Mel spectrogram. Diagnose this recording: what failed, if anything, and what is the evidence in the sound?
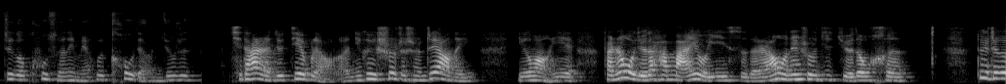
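At 2.01 s the speech drops out for about 200 ms, then resumes duller and boxier until the end, with nothing above 5.8 kHz, a level shift of a few decibels and a faint new noise floor well below the speech. On a spectrogram the upper band is cut off abruptly at the gap, and the waveform shows a short flat stretch. This points to the capture stage, most likely an input switched to a poorer device with narrower bandwidth and its own gain and noise.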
